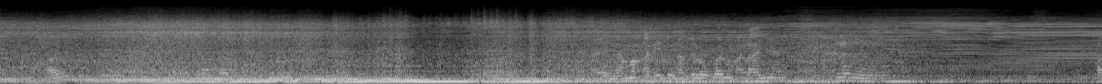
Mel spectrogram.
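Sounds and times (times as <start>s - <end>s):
electric hair clipper buzzing: 3.0s - 11.0s.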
